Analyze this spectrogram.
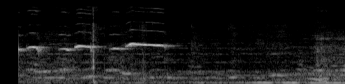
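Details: Pet male cockatiel in training to whistle the national anthem: a brief run of clear, harmonic-rich whistled notes, slightly rising, for under two seconds, then only a low room rumble.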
